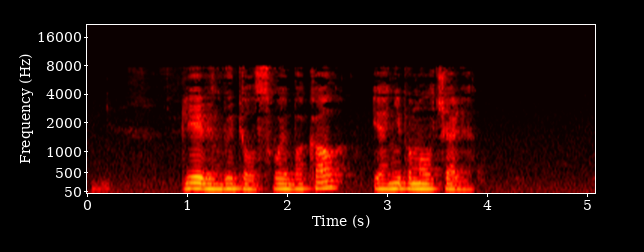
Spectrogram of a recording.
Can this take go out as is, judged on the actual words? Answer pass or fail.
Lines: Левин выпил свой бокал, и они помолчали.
pass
